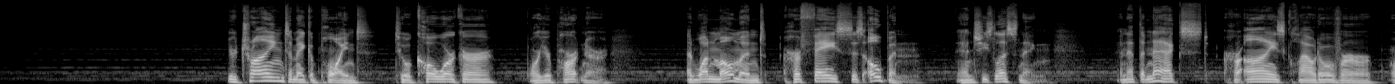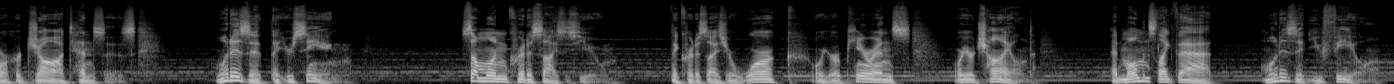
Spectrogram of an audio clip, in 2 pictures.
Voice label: Self Help Spiritual; Hooked

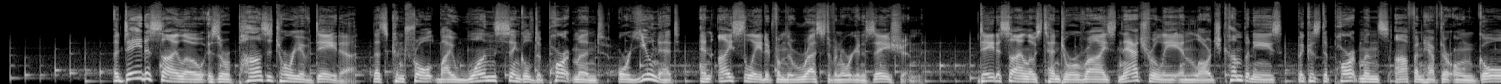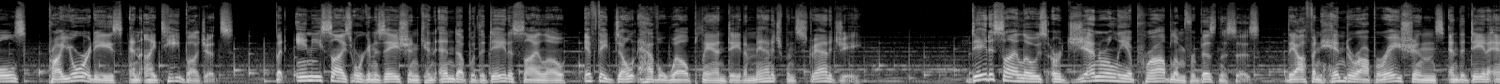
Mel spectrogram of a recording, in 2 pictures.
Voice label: Professional Corporate; Data Silo

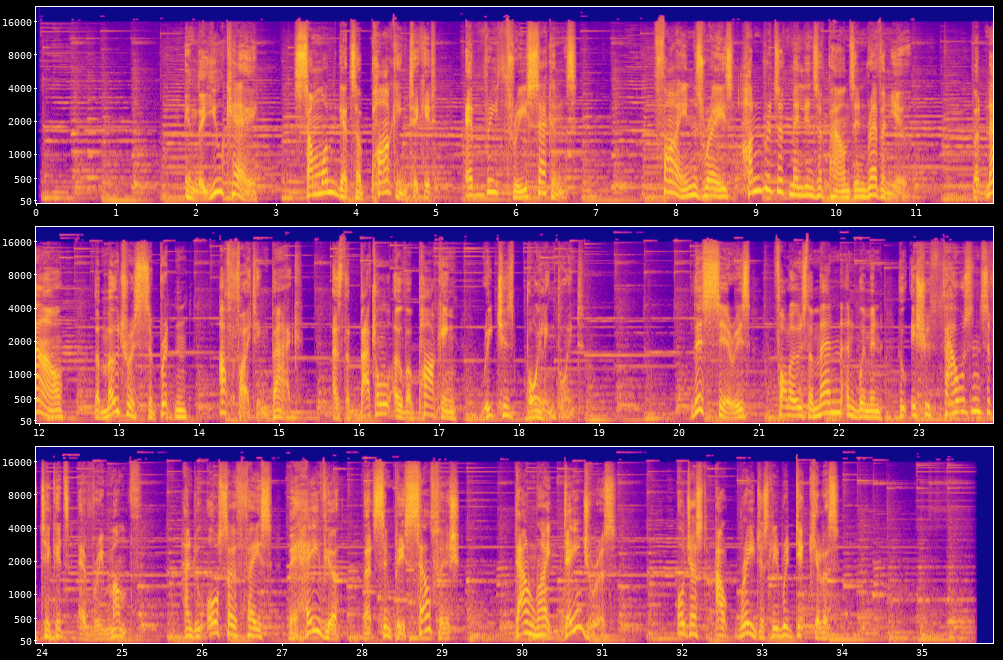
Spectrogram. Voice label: Documentary

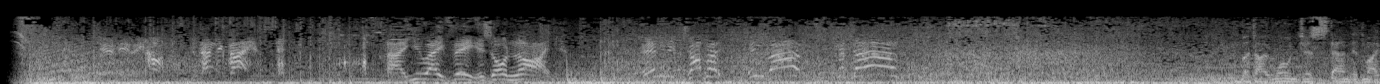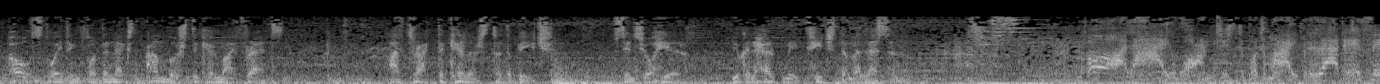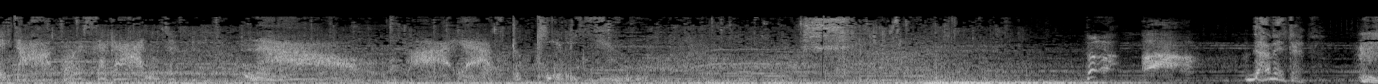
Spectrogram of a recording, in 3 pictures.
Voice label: game reel; Commercial Reel

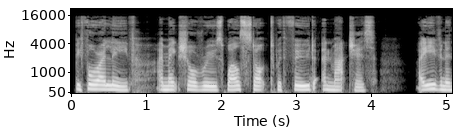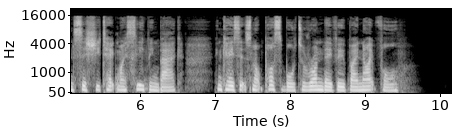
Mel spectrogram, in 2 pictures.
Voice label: Audiobook; TheHungerGames

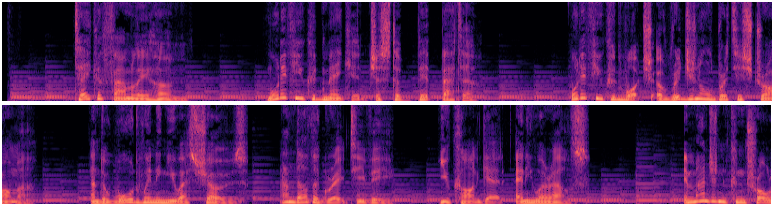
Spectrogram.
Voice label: Voice Reel Commercial; Sky

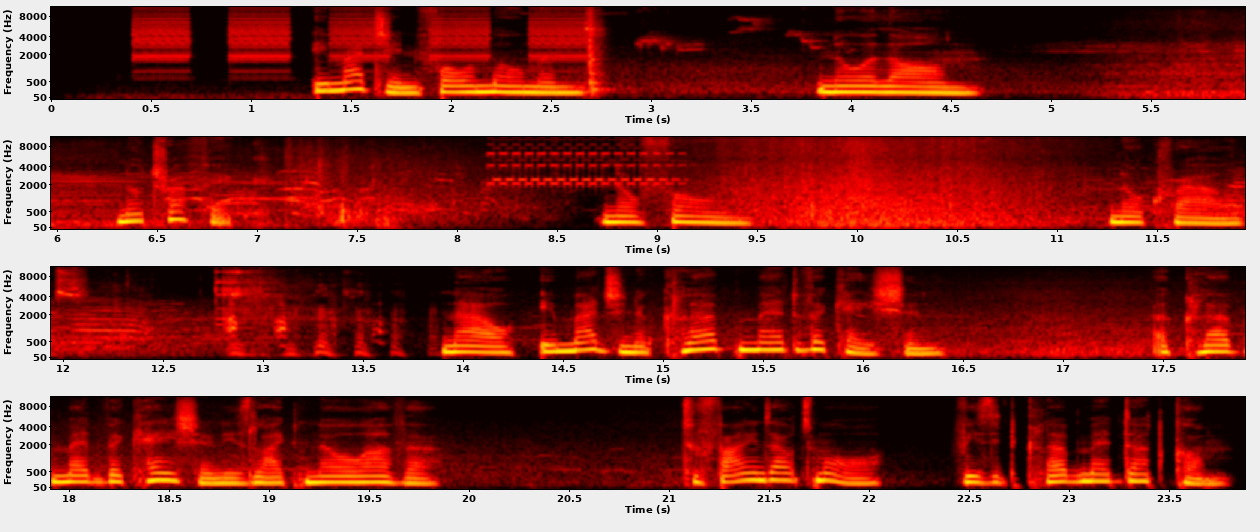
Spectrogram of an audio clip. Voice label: VO Reel; Club Med

